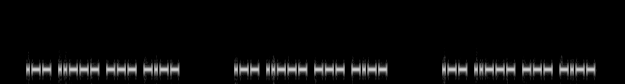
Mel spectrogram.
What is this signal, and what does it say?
Morse code, heard as a keyed tone, about 42 wpm, 700 Hz. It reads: W2OY W2OY W2OY
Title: USA Call Signs - 4 Characters - Repeated 3x - 45wpm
